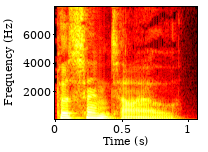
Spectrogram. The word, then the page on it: percentile: British English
